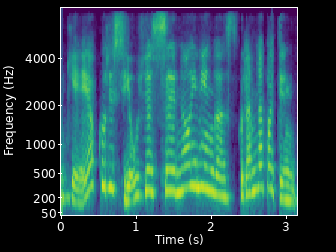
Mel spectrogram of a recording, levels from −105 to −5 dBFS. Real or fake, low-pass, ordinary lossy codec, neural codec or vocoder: fake; 7.2 kHz; AAC, 48 kbps; codec, 24 kHz, 6 kbps, HILCodec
